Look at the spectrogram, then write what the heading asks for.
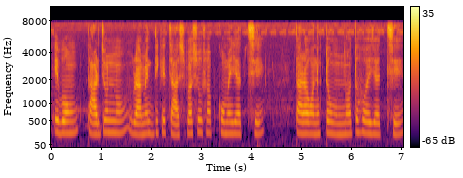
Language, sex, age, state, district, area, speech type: Bengali, female, 18-30, West Bengal, South 24 Parganas, rural, spontaneous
